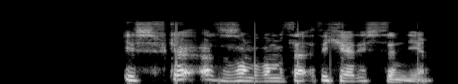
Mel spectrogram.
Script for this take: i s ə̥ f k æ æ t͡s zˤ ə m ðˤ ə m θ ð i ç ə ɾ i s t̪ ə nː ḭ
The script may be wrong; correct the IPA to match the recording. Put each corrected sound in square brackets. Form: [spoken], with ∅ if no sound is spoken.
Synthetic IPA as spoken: i s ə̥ f k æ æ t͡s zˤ ə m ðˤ ə m θ [θ] i ç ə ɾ i s t̪ ə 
